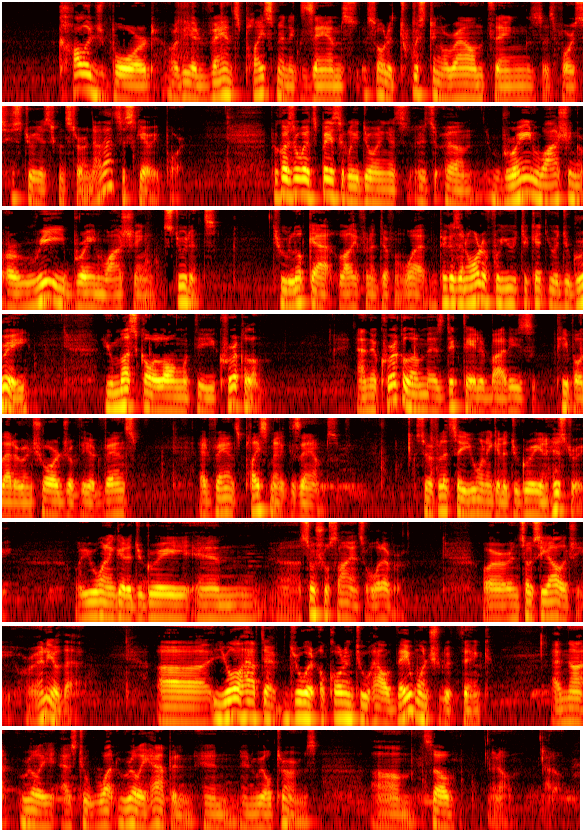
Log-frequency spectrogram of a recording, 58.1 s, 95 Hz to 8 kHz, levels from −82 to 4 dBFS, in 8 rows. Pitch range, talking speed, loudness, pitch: 105-135 Hz, 145 wpm, -27 LUFS, 115 Hz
